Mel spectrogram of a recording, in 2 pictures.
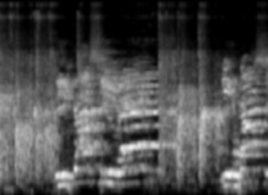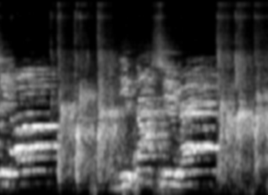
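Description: A primary school class claps in rhythmic patterns for a student group, with bursts of claps alternating with children's chanted voices throughout.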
